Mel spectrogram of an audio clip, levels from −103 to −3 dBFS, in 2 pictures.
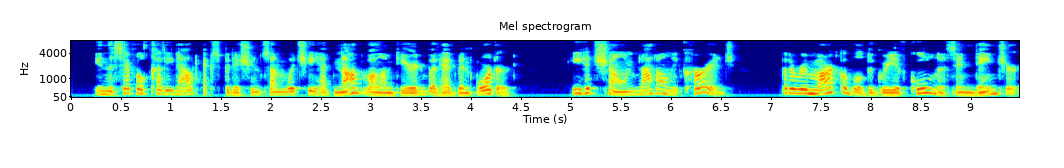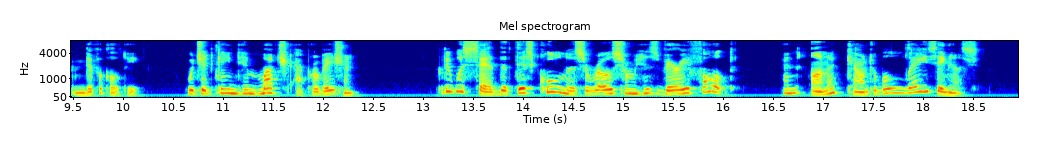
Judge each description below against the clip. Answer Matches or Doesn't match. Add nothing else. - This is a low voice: Doesn't match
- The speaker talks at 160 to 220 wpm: Matches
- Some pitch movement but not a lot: Doesn't match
